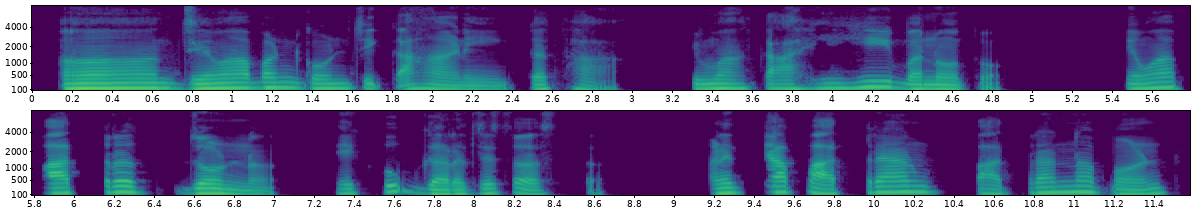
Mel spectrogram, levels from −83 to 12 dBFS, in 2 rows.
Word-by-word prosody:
अ, - - +3 0.6
जेव्हा 125 +3 +5
आपण 145 +1 +1
कोणची 125 -1 -1
कहाणी, 100 -5 -2
कथा 110 -1 -4 0.5
किंवा 120 0 +2
काहीही 125 +6 0
बनवतो, 110 -2 0 0.7
तेव्हा 125 +4 +1
पात्र 140 +4 +2 0.3
जोडणं 115 -7 +2 0.4
हे 120 - -2
खूप 170 0 -4
गरजेचं 105 +2 0
असतं. 65 - -13 0.6
आणि 130 +2 +2
त्या 155 +3 0
पात्रां 155 +6 +1 0.2
पात्रांना 140 +7 -1
पण 110 +1 -1
125 Hz, 110 wpm, -24 LUFS, 110-135 Hz, 0.7 s, जेव्हा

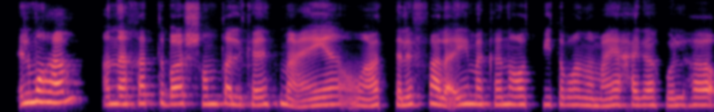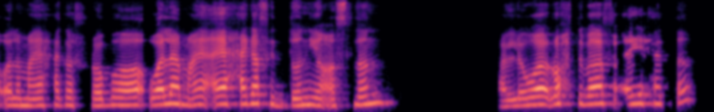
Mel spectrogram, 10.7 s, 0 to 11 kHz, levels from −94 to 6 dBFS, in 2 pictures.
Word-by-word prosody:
المهم، 305 +7 +4 0.2
أنا 245 0 +2
اخدت 260 +2 -4
بقى 245 -1 +2
الشنطة 250 0 -2
اللي 235 -2 -2
كانت 230 +2 -4
معايا، 220 +2 -1
وقعدت 215 +3 -5
ألِفّ 235 +3 -3
على 240 - +3
أي 240 +4 0
مكان 240 -1 -2
أقعد 235 0 -2
فيه، 230 -1 -10
طبعًا 225 -1 -5
أنا 215 - -5
لا - - -3
معايا 200 +3 -2
حاجة 215 0 -4
اكلها 220 +1 -2
ولا 210 0 -1
معايا 200 0 0
حاجة 215 +1 -7
اشربها 215 +2 0
ولا 230 +3 +6
معايا 225 +1 0
أي 245 - +7
حاجة 245 +1 +3
في 260 -1 -8
الدنيا 210 -1 -1
أصلًا. 230 +8 -2 0.9
فاللي 185 +4 -4
هو 220 +3 +2
رُحت 245 +2 +5
بقى 250 +1 +6
في 260 - -11
أي 255 +3 -2
حتّة؟ 270 +8 -7
235 Hz, 220 wpm, -24 LUFS, 215-250 Hz, 0.9 s, أي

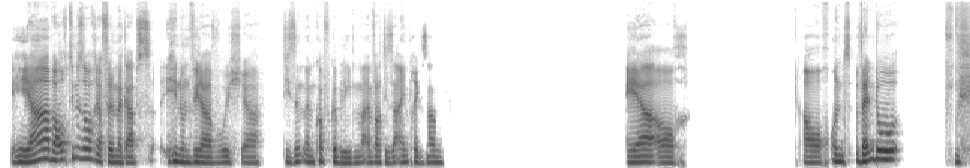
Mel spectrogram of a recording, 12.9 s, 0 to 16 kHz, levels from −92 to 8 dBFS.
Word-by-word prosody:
Äh, 135 0 +2
ja, 145 +5 +5
aber 200 -3 +4
auch 185 +2 +1
Dinosaurier-Filme 165 - 0
gab‘s 125 -1 -4
hin 145 +1 0
und 130 -1 0
wieder, 125 -3 +1
wo 130 +2 -4
ich 125 - -6
ja 120 -2 -7 0.3
die 135 - -5
sind 145 +4 -4
mir - - -5
im 130 -1 -2
Kopf 150 +1 -4
geblieben, 120 -2 -2
einfach 130 0 -4
diese 130 +1 -6
einprägsamen. 130 -2 -4 2.4
Äh, 130 0 +1
ja, 135 0 +3
auch. 125 +1 -4 1.5
Auch. 125 -1 -2
Und, 145 -5 0
wenn 155 +5 +4
du, 195 -1 +6 0.7
pf 120 -3 -5
135 Hz, 135 wpm, -23 LUFS, 125-150 Hz, 2.4 s, du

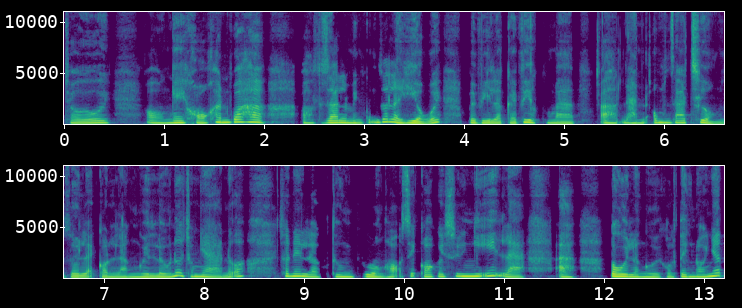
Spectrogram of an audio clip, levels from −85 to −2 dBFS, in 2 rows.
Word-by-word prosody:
Trời 165 -2 -2
ơi, 180 +3 +1 0.4
ờ, 170 -3 -2
nghe 180 +4 +2
khó 160 -3 -1
khăn 210 +2 +2
quá 245 +2 +3
ha. 235 -4 +3 0.4
Ờ, 175 - -4
thật - - -16
ra 190 +2 +4
là 195 - +4
mình 165 -3 0
cũng 210 +5 -4
rất 260 +3 +1
là 225 - +5
hiểu 160 -5 +4
ấy, 210 +7 +2 0.3
bởi 175 -3 +1
vì 165 -1 +1
là 155 -1 +1
cái 155 0 -4
việc 215 -6 +3
mà, 140 -2 -2 0.2
à, 155 -3 -1
đàn 150 -3 -3
ông 185 +1 -1
gia 190 0 0
trưởng, 150 - 0
rồi 150 +2 0
lại 155 - -1
còn 150 -1 -2
là 145 0 -2
người 145 +1 0
lớn 155 +4 +2
ở 280 - +1
trong 195 -2 0
nhà 165 -7 0
nữa. 210 +10 -2 0.3
Cho 230 - -1
nên 225 0 +4
là 175 -6 0
thường 175 -2 +1
thường 165 -5 +2
họ 165 +2 -3
sẽ - - -4
có 190 -1 -1
cái 200 +1 -3
suy 220 +1 +1
nghĩ 220 +6 +4
là, 160 -6 0 0.3
à, 160 -3 -2 0.3
tôi 210 -2 +7
là 175 -2 +2
người 155 -3 -1
có 150 +2 -7
tiếng 180 -2 +1
nói 175 +2 +1
nhất, 260 +5 +3
175 Hz, 270 wpm, -21 LUFS, 155-200 Hz, 0.4 s, tôi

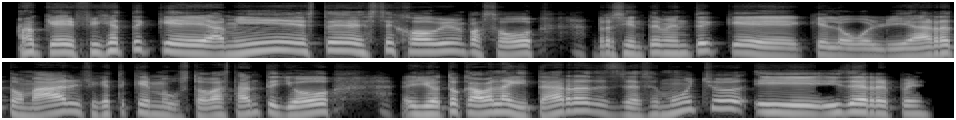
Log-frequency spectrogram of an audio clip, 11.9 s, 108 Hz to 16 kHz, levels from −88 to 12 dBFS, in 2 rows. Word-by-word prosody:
Okey, 185 0 +3
fíjate 215 +5 -3
que, 190 -5 +4
eh, - - +5
a 155 - +2
mí 195 +7 +1
este 220 0 +1
este 205 +3 -3
hobby 195 +1 +1
me 205 - -5
pasó 170 -2 -3 0.3
recientemente, 175 +4 -3
que 145 -7 +3
que 155 - -3
lo 140 -2 -3
volví 125 0 -6
a 135 +2 +3
retomar. 170 +2 +3
Y 205 - -5
fíjate 165 +3 -9
que 180 - +1
me 155 -3 -8
gustó 135 +1 -6
bastante. 165 +4 -2
Yo 165 +6 +1 0.4
yo 160 0 -1
tocaba 180 -2 +3
la 195 0 +4
guitarra 185 +8 0
desde 150 -7 -7
hace 155 +4 -9
mucho, 240 - -4
y 180 -3 +2
y - - -4
de 190 +1 +4
repe 170 -2 -1
175 Hz, 180 wpm, -21 LUFS, 155-195 Hz, 0.4 s, eh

